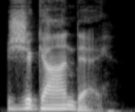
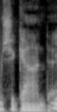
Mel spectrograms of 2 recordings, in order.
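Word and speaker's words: Gigandet: Cam Gigande. That's how you pronounce his last name. Cam Gigande.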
